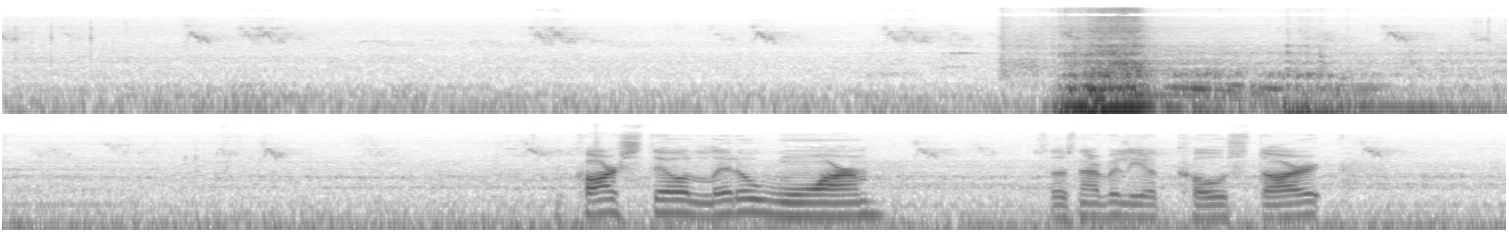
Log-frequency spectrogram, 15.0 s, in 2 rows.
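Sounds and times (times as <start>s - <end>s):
car engine starting and idling: 5.0s - 15.0s.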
